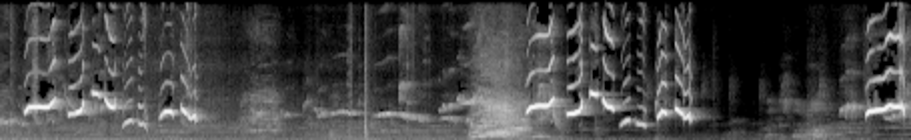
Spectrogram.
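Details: Oriental magpie-robin song used as a lure for other magpie-robins: loud clear whistled phrases with upslurred and downslurred notes around high pitch, in bursts separated by short pauses, with a faint rougher burst midway.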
